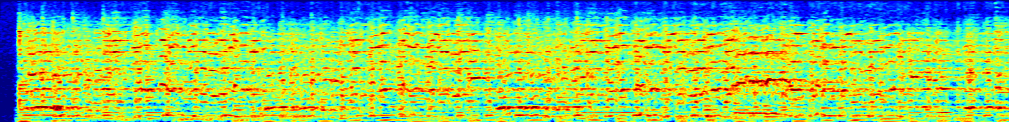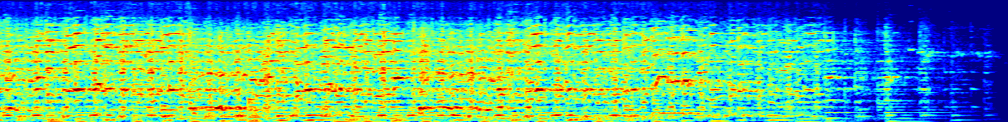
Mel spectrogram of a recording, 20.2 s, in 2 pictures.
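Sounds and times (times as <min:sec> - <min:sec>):
Romanian sirba folk dance music: 0:00.0 - 0:20.1.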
